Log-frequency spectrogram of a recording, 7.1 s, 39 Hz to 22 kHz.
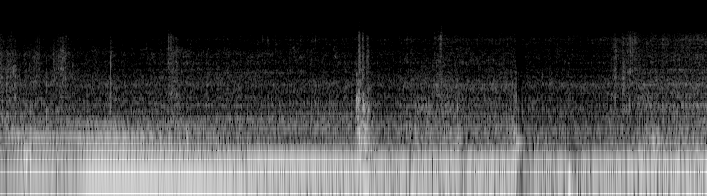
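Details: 2008 BMW 335xi coupe, ~88,000 miles, cold start at 7:30 am: uneven idle with irregular stumble, dips and rattle; small misfire and injector tick, smooths when warm.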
